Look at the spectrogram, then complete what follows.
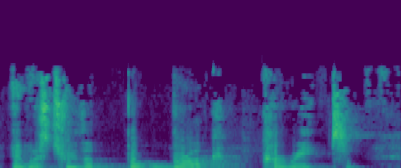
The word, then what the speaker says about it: Cherith: was through the brook kit that's how it's pronounced in Hebrew cherith or whatever in in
